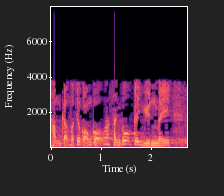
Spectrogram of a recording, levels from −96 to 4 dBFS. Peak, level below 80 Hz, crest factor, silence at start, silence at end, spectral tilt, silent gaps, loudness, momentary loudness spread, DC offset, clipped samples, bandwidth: 0 dBFS; -54 dBFS; 18 dB; 0 s; 0 s; -9.5 dB/octave; none; -17 LUFS; 3 LU; under 0.1%; under 0.1%; 4 kHz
